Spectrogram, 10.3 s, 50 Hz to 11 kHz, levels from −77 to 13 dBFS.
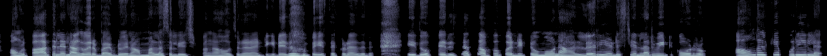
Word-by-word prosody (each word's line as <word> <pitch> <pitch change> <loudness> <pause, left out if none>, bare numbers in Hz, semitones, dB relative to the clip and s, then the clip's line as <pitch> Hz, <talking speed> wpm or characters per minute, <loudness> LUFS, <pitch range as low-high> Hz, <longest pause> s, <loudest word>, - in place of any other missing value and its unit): அவுங்கள 205 +3 +1
பாத்தாலே 315 +10 +4
நாங்க 255 -2 +5
வேற 230 0 +2
பயப்படுவேன். 195 -1 +1
ஏன்னா 200 -1 +1
அம்மாலாம் 215 +3 +1
சொல்லி 210 0 -1
வச்சிருப்பாங்க. 190 -2 -8
ஹவுஸ் 185 +3 -4
ஓனர் 195 -1 -1
ஆண்டிக்கிட்ட 200 +1 -3
எதுவும் 270 -2 +5
பேசக்கூடாதுன்னு 240 +3 -3 0.5
ஏதோ 205 +4 +1 0.2
பெரிசா 210 +9 -1 0.2
தப்பு 225 +6 0
பண்ணிட்டோமோன்னு 245 +3 +2
அலறி 255 - +1
அடிச்சிட்டு 310 +2 -4
எல்லாரும் 275 +1 -1
வீட்டுக்கு 275 +1 -4
ஓடுறோம். 250 -2 -2 0.4
அவுங்களுக்கே 380 +7 0
புரியல! 330 -3 +1
240 Hz, 145 wpm, -23 LUFS, 205-280 Hz, 0.5 s, நாங்க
